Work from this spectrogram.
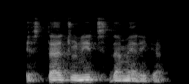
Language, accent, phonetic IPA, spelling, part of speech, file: Catalan, Valencia, [esˈtadz uˈnidz ð‿aˈmɛ.ɾi.ka], Estats Units d'Amèrica, proper noun, LL-Q7026 (cat)-Estats Units d'Amèrica.wav
- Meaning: United States of America (a country in North America)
